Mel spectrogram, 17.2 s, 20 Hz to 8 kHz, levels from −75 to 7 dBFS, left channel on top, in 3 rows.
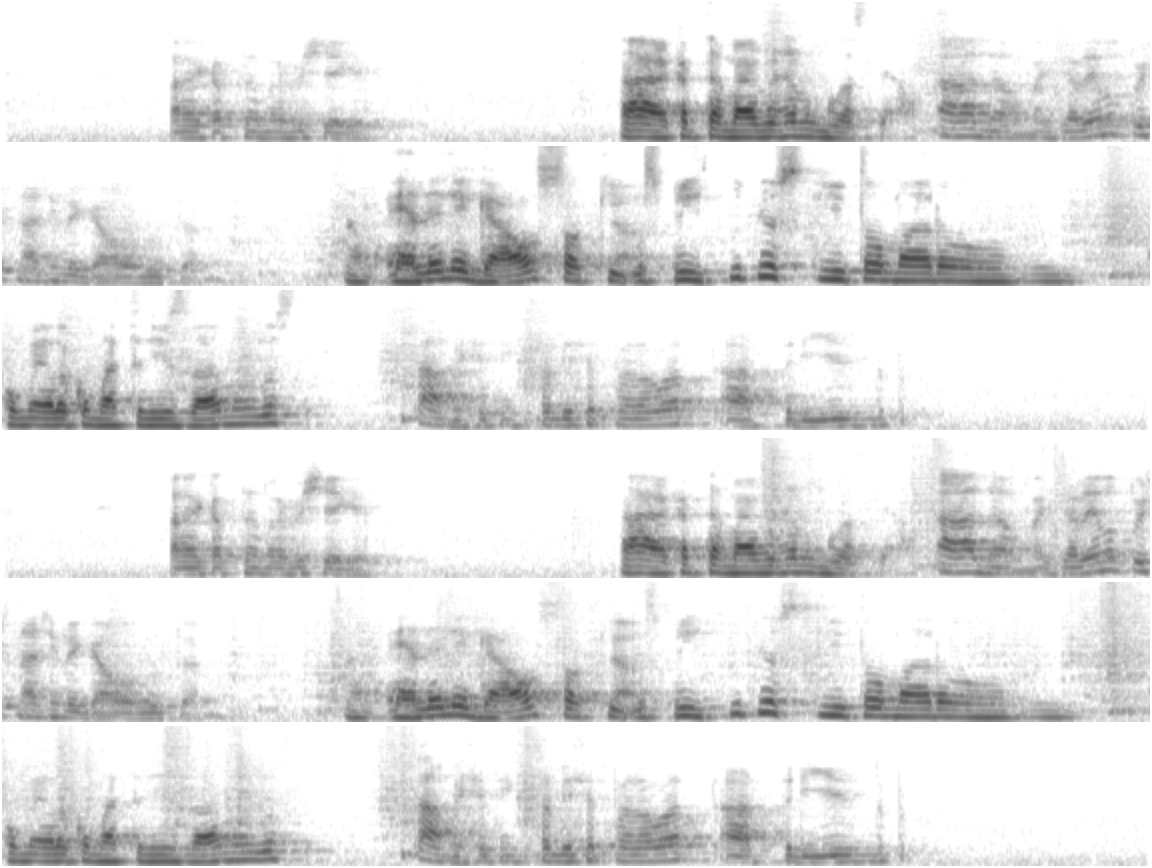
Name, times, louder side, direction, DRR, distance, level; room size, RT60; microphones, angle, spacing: voice 1, 0.8-1.9 4.7-6.8 8.8-8.9 13.5-16.0, right 2 dB, 80° right, 7 dB, 1.5 m, -35 dB
sound 1, 2.9-3.0 3.8-14.8, right 2 dB, 50° right, 3.0 m, -52 dB
voice 2, 3.1-4.6 7.4-11.1 11.5-12.9, left 4 dB, 80° left, 16 dB, 0.7 m, -24 dB
18.0 x 15.5 x 3.9 m, 0.66 s
head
